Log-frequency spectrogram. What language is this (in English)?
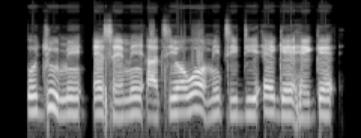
Yoruba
